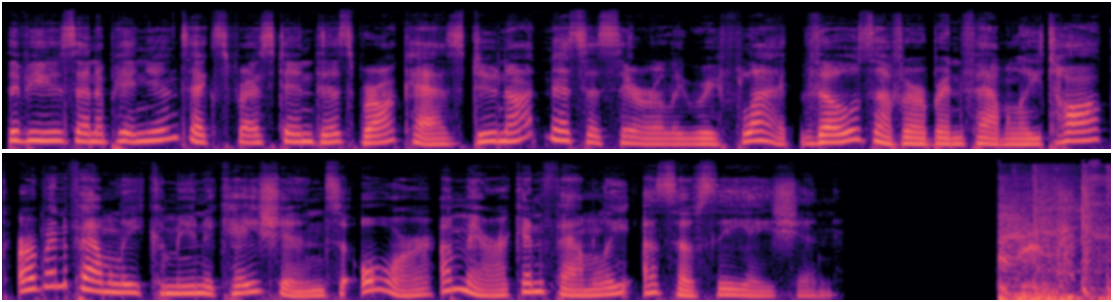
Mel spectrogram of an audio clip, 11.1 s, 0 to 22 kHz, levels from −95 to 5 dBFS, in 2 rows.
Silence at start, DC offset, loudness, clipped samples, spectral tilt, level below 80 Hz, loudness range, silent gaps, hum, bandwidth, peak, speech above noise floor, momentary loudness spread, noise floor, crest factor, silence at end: 0.05 s; under 0.1%; -29 LUFS; under 0.1%; -5.5 dB/octave; -44 dBFS; 3 LU; 9.76-10.52 s; none; 17.5 kHz; -10 dBFS; over 62 dB; 4 LU; under -90 dBFS; 18 dB; 0 s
